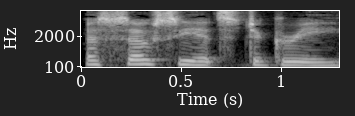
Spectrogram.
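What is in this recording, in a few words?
"associate degree", British English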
